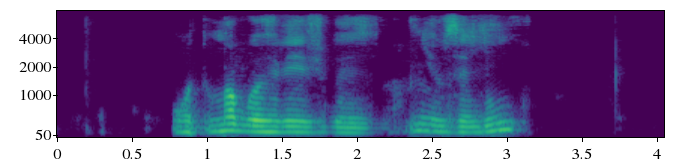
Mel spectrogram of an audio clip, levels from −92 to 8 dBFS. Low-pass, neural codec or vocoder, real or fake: 7.2 kHz; codec, 24 kHz, 0.9 kbps, WavTokenizer, medium speech release version 2; fake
